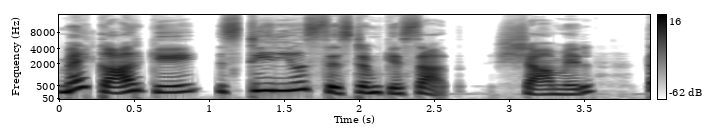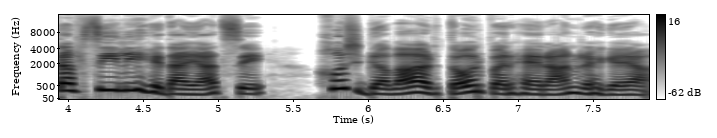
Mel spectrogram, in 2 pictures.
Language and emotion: Urdu, surprised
